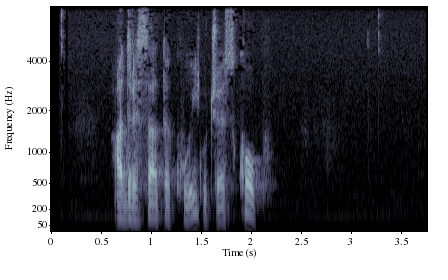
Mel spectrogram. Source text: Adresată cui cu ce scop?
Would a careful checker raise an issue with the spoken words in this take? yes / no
no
